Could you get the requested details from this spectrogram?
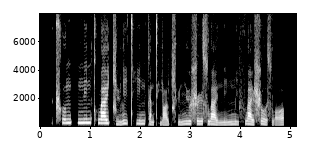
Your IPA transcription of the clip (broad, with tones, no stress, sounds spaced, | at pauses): ʈ͡ʂʰ ʊ˥ ŋ | n̪ i˥ n kʰ w a˥ ɪ̯ t͡ɕ y˨˩ l i˥˩ t̪ʰ i˥ n k a˨ n t̪ʰ j ɑ˨˩ ʊ̯ t͡ɕʰ y˦ n̪ y˥ ʂ ɻ̩˥ s w a˥˩ ɪ̯ n̪ i˧˥ n m i˥˧ f w a˥˧ ɪ̯ ʂ o˥˩ ʊ̯ s w ɔ˧˥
